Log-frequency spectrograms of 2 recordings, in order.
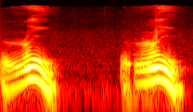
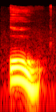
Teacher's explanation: উ হামজা পেশ উ এটা যেমন নরম তার থেকে শক্ত হবে আইন পেশ উ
